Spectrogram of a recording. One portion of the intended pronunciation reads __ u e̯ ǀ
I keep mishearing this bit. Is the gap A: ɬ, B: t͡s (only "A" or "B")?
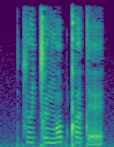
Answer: B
